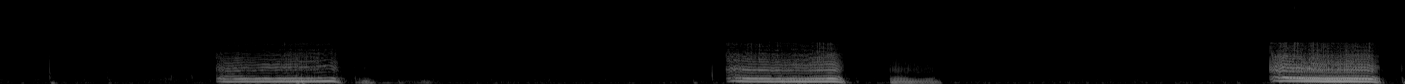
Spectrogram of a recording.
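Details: English Bulldog snoring while asleep in a blanket: loud, rough, drawn-out snores in slow irregular breaths, about 11 a minute, quiet room noise between.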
